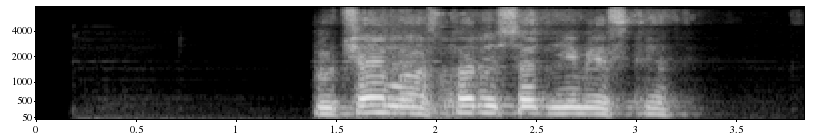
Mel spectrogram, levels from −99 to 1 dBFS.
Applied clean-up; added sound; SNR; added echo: neural mask model DeepFilterNet 3.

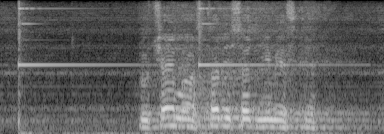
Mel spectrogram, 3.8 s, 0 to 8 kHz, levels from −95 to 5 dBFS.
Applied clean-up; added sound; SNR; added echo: none; Marimba, xylophone; 11 dB; reverberation time 2.1 s.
